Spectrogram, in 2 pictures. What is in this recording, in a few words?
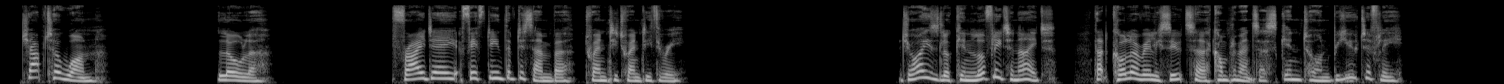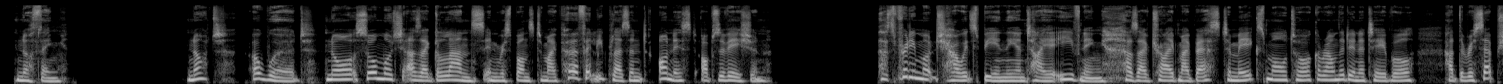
Audiobook; TheSchoolGates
